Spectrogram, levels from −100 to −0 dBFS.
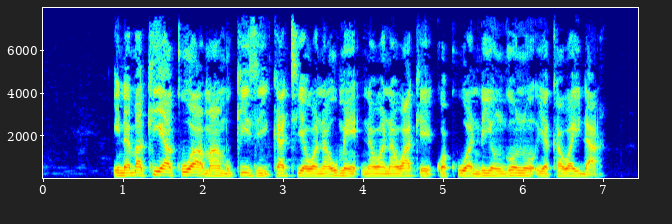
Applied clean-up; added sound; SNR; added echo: none; none; none; none.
